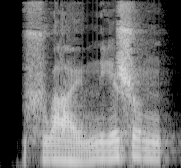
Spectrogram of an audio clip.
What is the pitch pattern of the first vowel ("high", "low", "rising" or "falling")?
low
